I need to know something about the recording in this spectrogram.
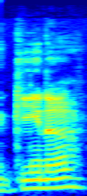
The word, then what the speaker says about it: Gina: The Gina, which is how you pronounce it, by the way. I called them when I asked about getting one, and that's what they said.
